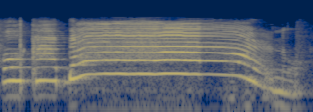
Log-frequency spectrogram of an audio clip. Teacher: Vimos que a sílaba tônica é o der. Pegando no esquema da palavra, der é a penúltima sílaba.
